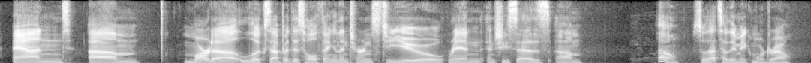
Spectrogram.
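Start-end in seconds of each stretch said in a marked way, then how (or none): 8.8-10.6 offhand, tossed-away side remark. Voicing a character's remark to another character: said quietly. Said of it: "She said it quietly".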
